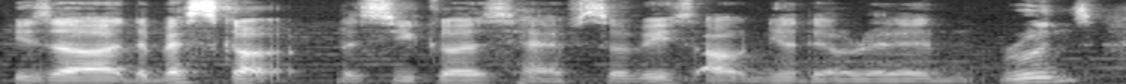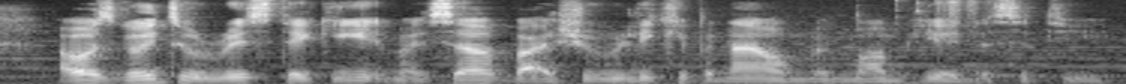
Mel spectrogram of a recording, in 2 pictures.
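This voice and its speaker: A man's voice: on the low side, fast talker, few pauses, soft background music, lightly acted. A man voicing an eager, earnest young village boy.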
